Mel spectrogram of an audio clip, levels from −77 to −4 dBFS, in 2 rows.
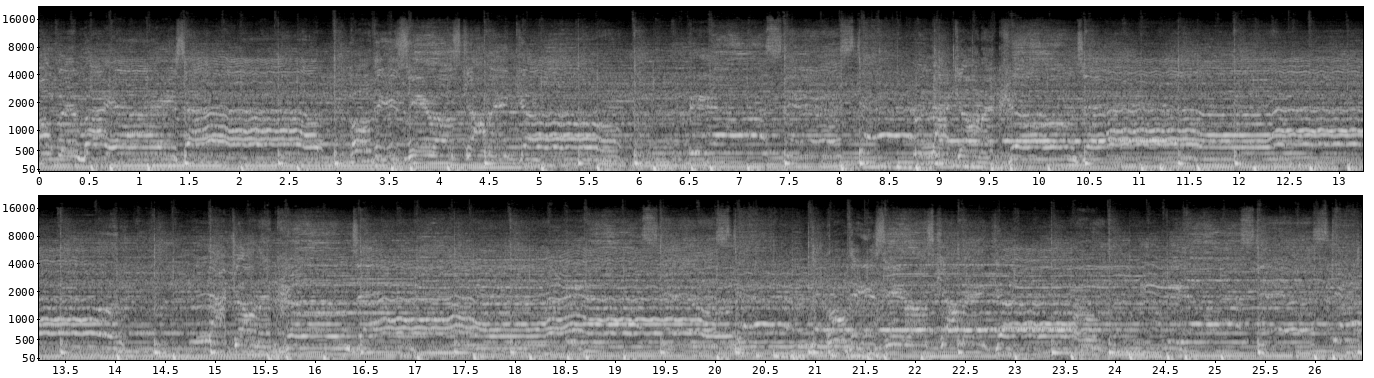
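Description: No technical faults can be heard anywhere in the clip, so there is nothing to describe in time order.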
